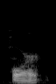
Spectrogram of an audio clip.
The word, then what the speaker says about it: Hoare: And I contacted Andy Hoare, Hoare, Hoare pronounced. Yeah, not the one you find in a back alley.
